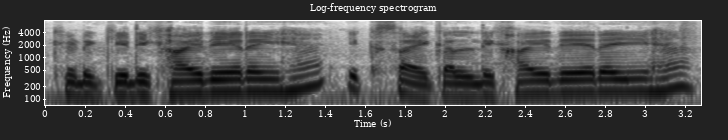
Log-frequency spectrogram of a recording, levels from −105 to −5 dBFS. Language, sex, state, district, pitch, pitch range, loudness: Hindi, male, Uttar Pradesh, Saharanpur, 145 Hz, 125-150 Hz, -14 LUFS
